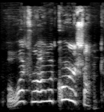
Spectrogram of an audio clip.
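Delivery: very high, small put-on voice; badly faked high-pitched character voice; Omega. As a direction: squeak it out as a character's question. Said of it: "I can't do her voice".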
